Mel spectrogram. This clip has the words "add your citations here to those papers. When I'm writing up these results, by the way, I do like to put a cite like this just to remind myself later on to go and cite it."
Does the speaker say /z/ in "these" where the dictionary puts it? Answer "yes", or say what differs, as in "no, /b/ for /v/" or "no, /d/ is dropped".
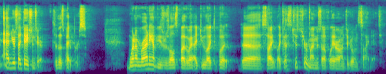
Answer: yes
